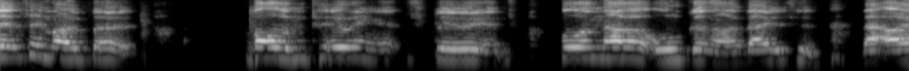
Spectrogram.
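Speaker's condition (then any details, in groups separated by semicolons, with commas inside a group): Cerebral palsy; since birth, physical disability only, manual wheelchair; 24 years old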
